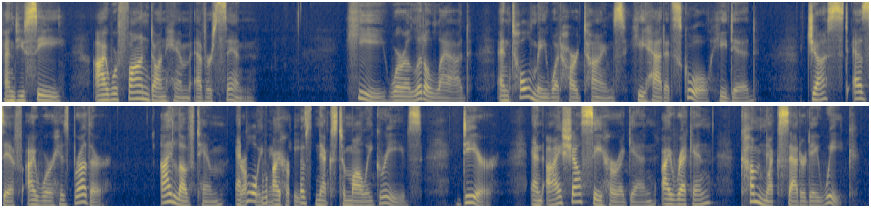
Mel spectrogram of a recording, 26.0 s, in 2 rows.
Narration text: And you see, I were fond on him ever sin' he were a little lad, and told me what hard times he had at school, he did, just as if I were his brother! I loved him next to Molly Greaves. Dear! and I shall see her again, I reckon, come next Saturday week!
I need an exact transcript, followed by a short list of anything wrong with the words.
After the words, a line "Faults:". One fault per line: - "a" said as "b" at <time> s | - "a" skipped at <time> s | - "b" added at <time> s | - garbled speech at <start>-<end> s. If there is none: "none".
And you see, I were fond on him ever sin' he were a little lad, and told me what hard times he had at school, he did, just as if I were his brother! I loved him [garbled] next to Molly Greaves. Dear! and I shall see her again, I reckon, come next Saturday week!
Faults:
- garbled speech at 16.5-17.7 s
